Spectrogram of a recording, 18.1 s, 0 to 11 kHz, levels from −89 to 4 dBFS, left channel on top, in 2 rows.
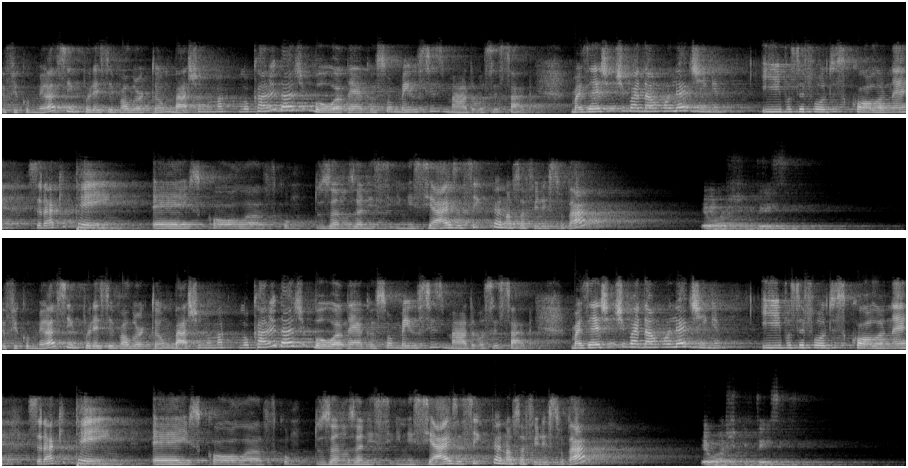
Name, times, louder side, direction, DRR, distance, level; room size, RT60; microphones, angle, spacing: voice 1, 0.0-7.2 7.6-10.3 10.5-14.9, right 2 dB, 20° right, 7 dB, 1.5 m, -24 dB
voice 2, 16.0-16.8, right 1 dB, 80° right, 3 dB, 4.7 m, -28 dB
28.5 x 23.5 x 6.7 m, 2.3 s
head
